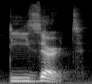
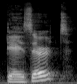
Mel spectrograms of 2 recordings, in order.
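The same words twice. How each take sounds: First: "dessert" stressed on the last syllable; di-ZERT, punch the end of "dessert"; stress on second syllable. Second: "Desert" stressed on the first syllable; DEZ-ert, punch the front of "Desert". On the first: Teacher contrasting two words for learners, "dessert" stressed at the end. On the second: Teacher contrasting two words for learners, "Desert" stressed at the start. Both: Shown as a demonstration. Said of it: "listen to the intonation".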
